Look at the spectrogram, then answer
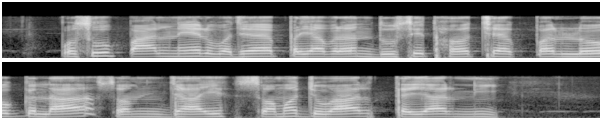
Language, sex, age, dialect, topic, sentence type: Magahi, male, 18-24, Northeastern/Surjapuri, agriculture, statement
